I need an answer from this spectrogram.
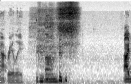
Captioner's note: giggles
